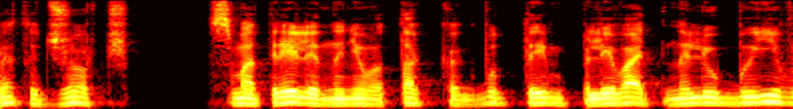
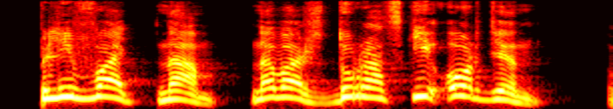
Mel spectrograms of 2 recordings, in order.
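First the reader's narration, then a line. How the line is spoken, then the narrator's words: Shouted out. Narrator (Russian): выкрикнул Фред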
